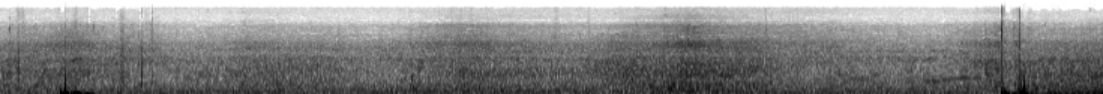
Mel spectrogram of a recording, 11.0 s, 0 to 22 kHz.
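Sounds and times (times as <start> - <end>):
sea water rushing: 0.0 - 11.0
wind: 0.0 - 11.0.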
